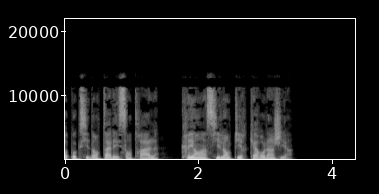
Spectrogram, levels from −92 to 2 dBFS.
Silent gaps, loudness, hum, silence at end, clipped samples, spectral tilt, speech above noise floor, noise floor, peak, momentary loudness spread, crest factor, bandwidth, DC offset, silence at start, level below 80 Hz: none; -27 LUFS; none; 0.95 s; under 0.1%; -5 dB/octave; over 64 dB; under -90 dBFS; -12 dBFS; 11 LU; 16 dB; 13.5 kHz; under 0.1%; 0 s; -48 dBFS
